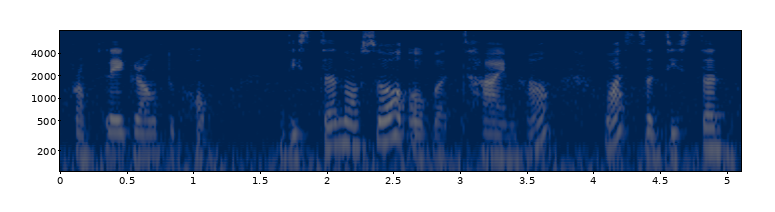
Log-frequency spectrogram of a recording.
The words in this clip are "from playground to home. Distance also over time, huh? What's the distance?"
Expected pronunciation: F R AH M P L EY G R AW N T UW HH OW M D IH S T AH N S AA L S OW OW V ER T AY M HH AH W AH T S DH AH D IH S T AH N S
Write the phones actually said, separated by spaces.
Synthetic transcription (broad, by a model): F R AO M P L EY G R AW N T UW HH OW M D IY S T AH N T AA L S OW OW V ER T AY M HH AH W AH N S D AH D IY S T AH N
